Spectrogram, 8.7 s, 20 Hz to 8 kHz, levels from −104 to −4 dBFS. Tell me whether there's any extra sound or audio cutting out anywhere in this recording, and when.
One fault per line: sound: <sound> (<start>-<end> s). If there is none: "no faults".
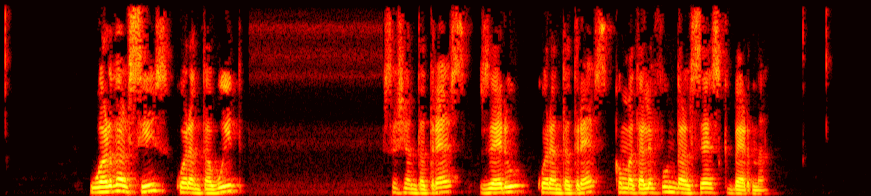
no faults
